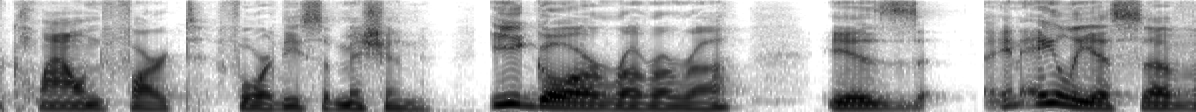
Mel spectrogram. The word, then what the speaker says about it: Igorrr: week is igor igor that's right like stravinsky but three r's at the end igor i don't know if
